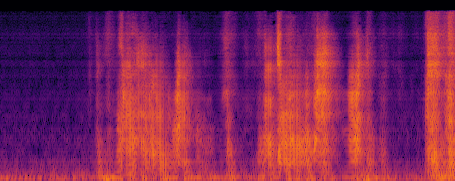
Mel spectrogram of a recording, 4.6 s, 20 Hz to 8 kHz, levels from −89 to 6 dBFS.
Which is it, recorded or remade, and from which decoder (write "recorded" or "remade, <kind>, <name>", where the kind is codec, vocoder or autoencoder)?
remade, vocoder, Vocos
